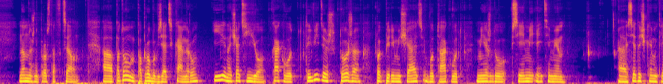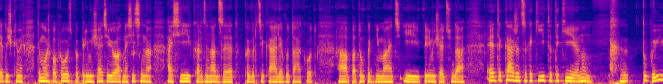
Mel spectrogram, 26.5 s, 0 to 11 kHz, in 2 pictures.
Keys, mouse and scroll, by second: 2.4 click, 2.7-4.4 middle drag, 4.4 g, 5.6 middle click, 6.0 g, 6.9 scroll up 1, 7.0 shift+middle click, 7.3 g, 8.3 g, 9.1 g, 9.9-13.6 middle drag, 13.6 g, 15.5-17.2 middle drag, 17.2 g, 19.1 g, 20.6-21.0 middle drag, 21.0 g, 21.9 g, 23.5 g.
